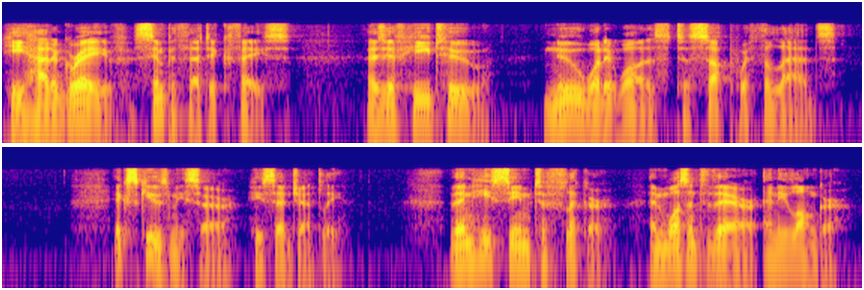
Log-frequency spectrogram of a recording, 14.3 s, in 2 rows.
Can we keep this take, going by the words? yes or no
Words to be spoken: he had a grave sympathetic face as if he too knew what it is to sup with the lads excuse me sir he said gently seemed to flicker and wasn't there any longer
no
